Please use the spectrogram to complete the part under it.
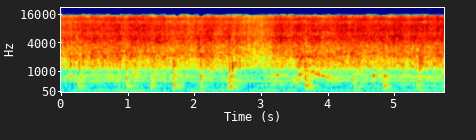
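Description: Rice sizzles loudly in a hot pan.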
